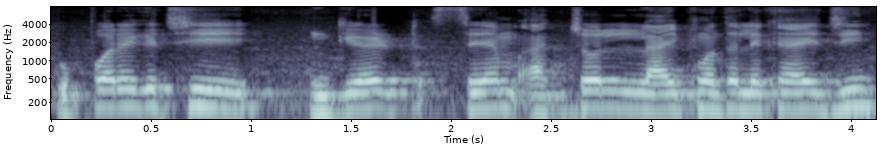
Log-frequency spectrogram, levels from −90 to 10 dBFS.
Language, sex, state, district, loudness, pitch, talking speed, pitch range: Odia, male, Odisha, Nuapada, -14 LUFS, 150 Hz, 130 wpm, 145-155 Hz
